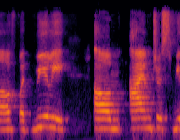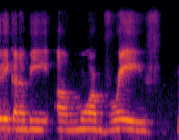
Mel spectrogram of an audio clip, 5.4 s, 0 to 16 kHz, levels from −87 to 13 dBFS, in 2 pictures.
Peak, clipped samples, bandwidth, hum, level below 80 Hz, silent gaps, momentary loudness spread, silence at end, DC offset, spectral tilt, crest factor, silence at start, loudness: 0 dBFS; under 0.1%; 13.5 kHz; none; -60 dBFS; none; 10 LU; 0.35 s; under 0.1%; -2.5 dB/octave; 20 dB; 0 s; -19 LUFS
